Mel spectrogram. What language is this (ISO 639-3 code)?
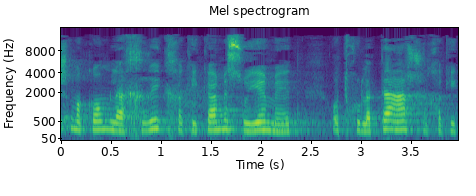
heb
